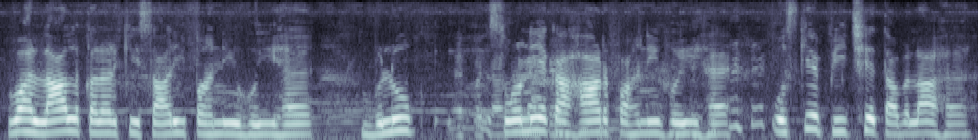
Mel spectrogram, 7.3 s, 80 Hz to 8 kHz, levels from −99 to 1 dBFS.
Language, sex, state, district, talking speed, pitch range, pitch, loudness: Hindi, male, Bihar, Supaul, 155 wpm, 175-210 Hz, 195 Hz, -18 LUFS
